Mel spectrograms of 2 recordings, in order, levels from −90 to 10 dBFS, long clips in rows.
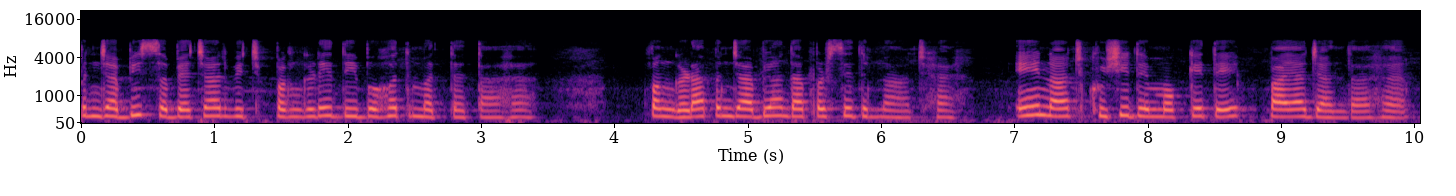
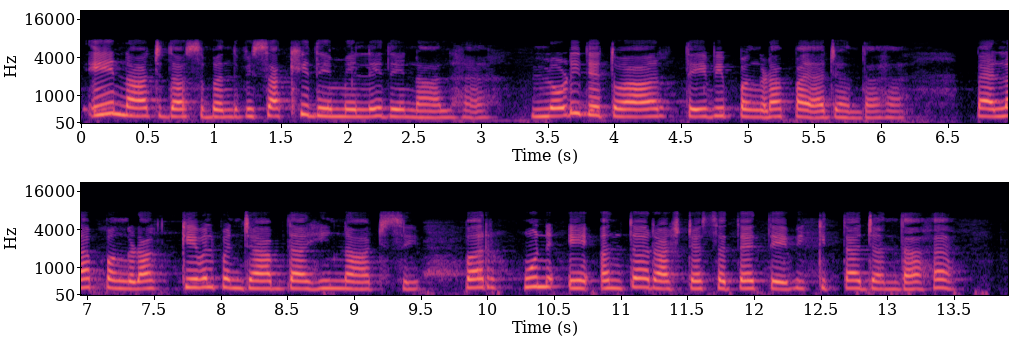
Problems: background sounds at intervals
